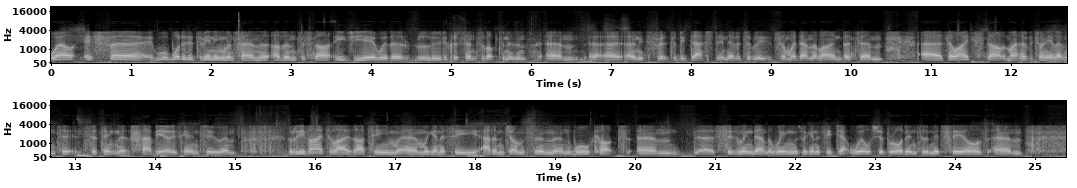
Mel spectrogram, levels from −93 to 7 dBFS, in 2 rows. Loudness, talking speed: -25 LUFS, 205 wpm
